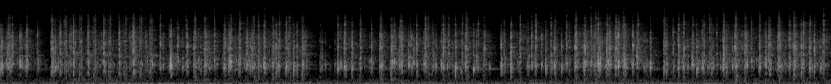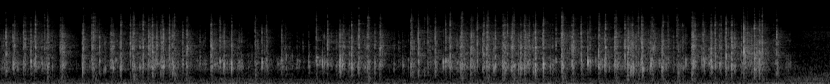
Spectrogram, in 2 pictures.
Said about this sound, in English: See how I hit a question mark and shift with both my right finger? That's a mistake. I should have hit shift with my left finger and question mark with my right finger. So even typing 116 words a minute, which I do, I can still do it better, right?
